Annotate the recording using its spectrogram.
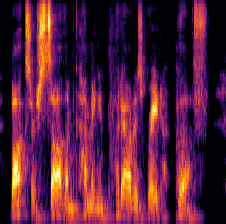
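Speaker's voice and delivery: ordinary delivery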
